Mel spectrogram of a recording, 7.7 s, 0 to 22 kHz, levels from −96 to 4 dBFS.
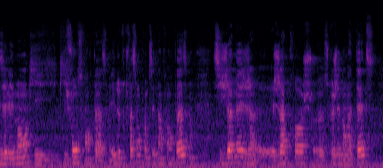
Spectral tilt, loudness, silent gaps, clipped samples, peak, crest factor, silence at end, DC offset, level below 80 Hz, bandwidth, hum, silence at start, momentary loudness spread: -5.5 dB/octave; -46 LUFS; none; under 0.1%; -24 dBFS; 20 dB; 0 s; under 0.1%; -60 dBFS; 13 kHz; none; 0 s; 11 LU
